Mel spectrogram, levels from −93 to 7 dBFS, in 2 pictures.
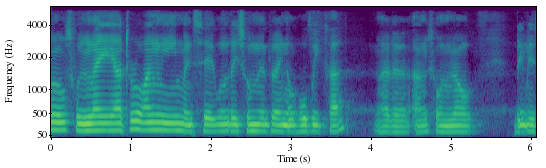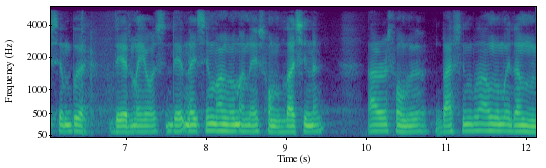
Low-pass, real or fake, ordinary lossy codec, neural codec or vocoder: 5.4 kHz; fake; none; codec, 16 kHz, 1 kbps, FunCodec, trained on LibriTTS, 50 frames a second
